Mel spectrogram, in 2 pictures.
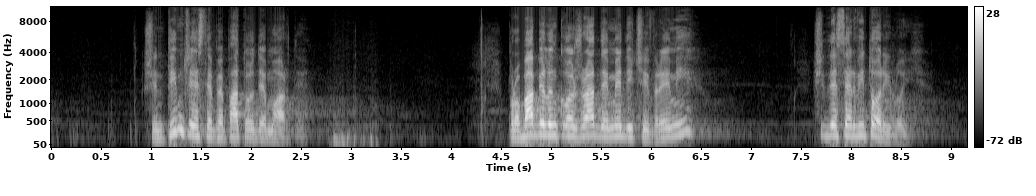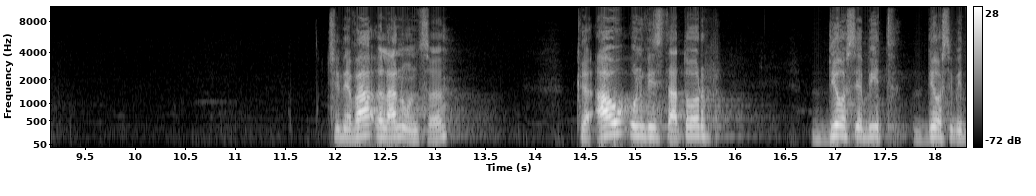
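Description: A middle-aged man speaks calmly through a microphone in phrases with pauses.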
